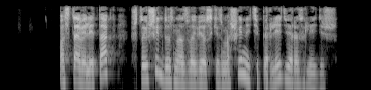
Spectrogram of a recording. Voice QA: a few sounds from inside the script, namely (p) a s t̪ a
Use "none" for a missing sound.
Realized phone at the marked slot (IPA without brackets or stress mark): p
